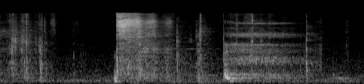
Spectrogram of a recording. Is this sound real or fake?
real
